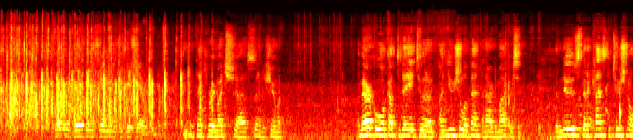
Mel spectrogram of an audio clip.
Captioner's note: applause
